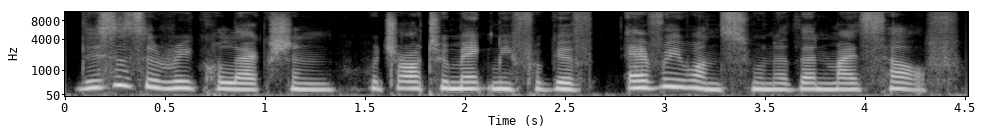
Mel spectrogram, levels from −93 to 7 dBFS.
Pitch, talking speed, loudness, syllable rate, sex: 220 Hz, 200 wpm, -17 LUFS, 6.1 syllables/s, female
